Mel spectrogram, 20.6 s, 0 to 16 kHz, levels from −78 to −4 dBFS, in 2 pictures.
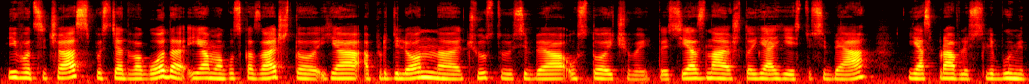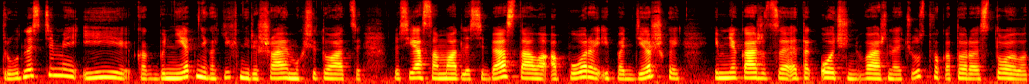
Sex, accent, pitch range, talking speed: female, native, 165-195 Hz, 160 wpm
